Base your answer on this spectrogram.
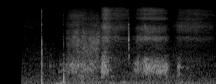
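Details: Dog with rapid noisy snorting and wheezy breaths, a reverse sneezing episode; owner suspects smoke allergy, as it occurs after smoke exposure (wood, BBQ, burnt food), having just come in from outside in winter.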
